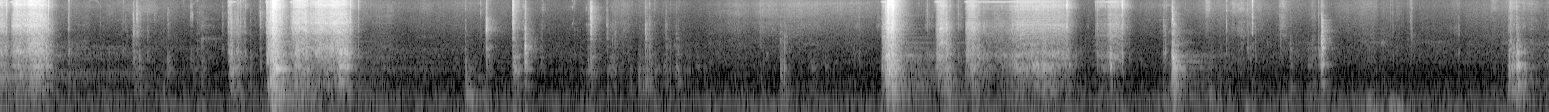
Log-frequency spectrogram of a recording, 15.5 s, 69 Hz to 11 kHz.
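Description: Short runs of a cordless drill backing out the 3/8-inch bolts of a lawn tractor's mower-deck belt cover: a brief burst at the start, a longer one about three seconds in and more around ten seconds. In between, small clicks and rattles of the bolts and the plastic cover being handled.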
